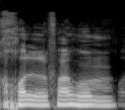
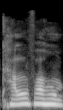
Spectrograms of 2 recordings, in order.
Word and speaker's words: خلفهم: ইয়ালামু মা বাইনা আইদিহিম আইদিহিম আইদি দি এক আলিফ আইদিহিম ওয়ামা খলফাহুম ওয়ামা খলফাহুম ওয়ামা এক আলিফ এবং খালফাহুম পড়ব না, উচ্চারণটা পড়ব খলফাহুম ওয়ামা খলফাহুম من ذا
